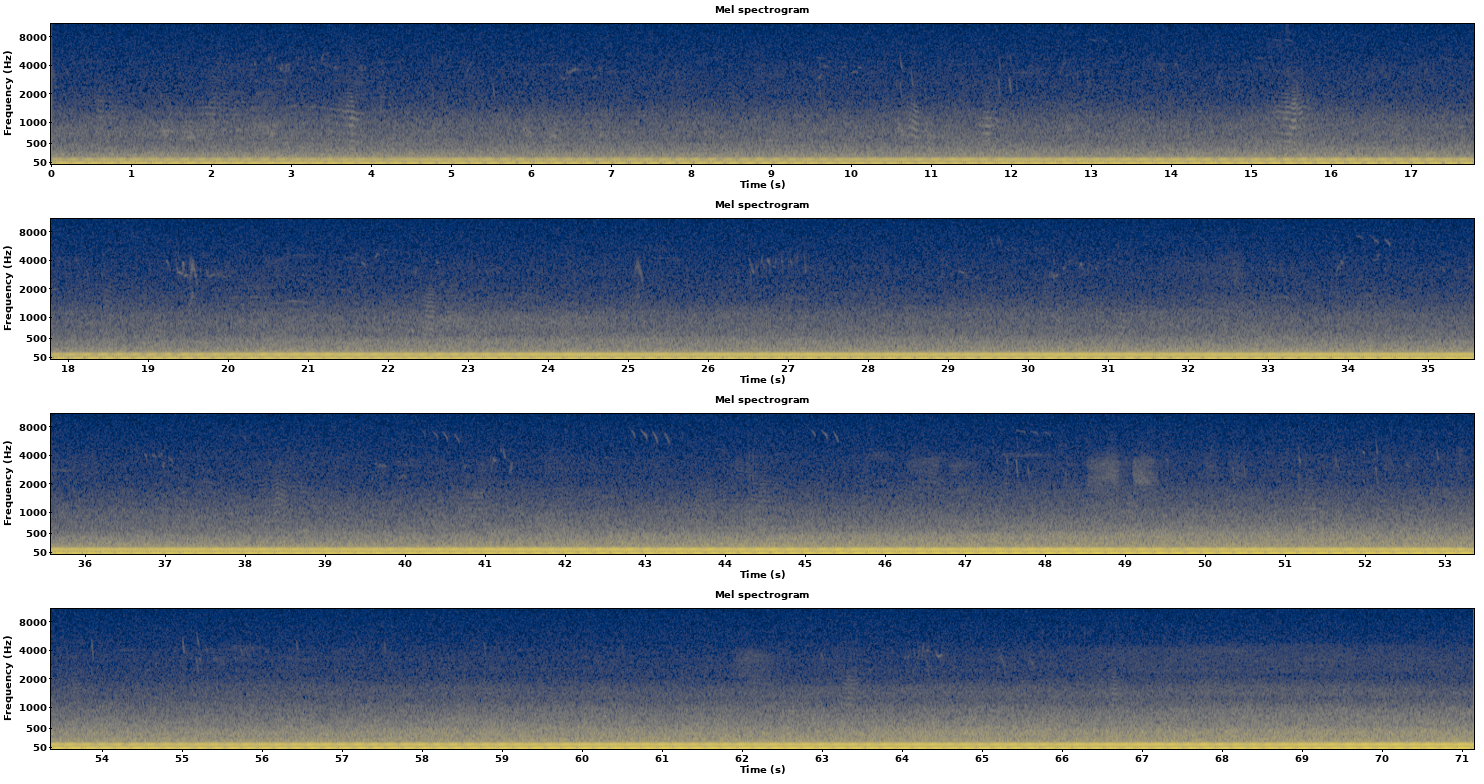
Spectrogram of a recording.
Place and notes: Quevillon, France - Boats
Three industrial boats are passing by on the Seine river, the Bangkok, the Jasmine C and the Orca. All these boats are going to Rouen industrial harbor.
